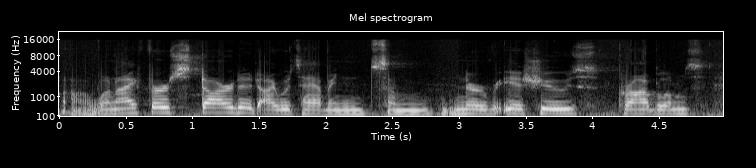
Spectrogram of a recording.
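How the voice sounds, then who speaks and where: A woman speaks at a fairly slow pace in a fairly low voice. Her intonation stays fairly even over noticeable background noise. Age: 70s. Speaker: manatee caretaker. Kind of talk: interview. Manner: casual, chatty.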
